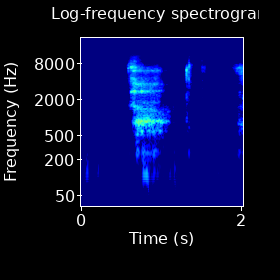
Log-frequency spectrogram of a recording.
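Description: A person sighing, one breath out lasting about half a second and starting about half a second in, followed by a faint click.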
